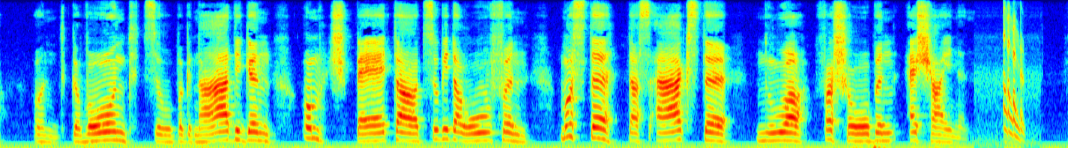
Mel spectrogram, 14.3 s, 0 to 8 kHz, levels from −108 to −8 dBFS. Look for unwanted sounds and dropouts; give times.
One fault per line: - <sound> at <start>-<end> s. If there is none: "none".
- chirp at 13.4-13.7 s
